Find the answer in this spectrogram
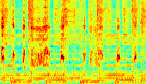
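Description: Hens clucking in short, separate clucks over background music.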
